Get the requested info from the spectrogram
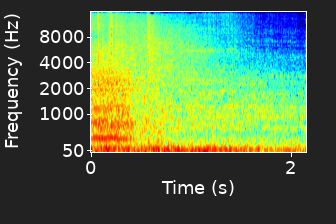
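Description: A film creature's roar, a werewolf (lycan) effect, loudest about the first half-second, giving way to a deep steady rumble as the higher sounds fade.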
